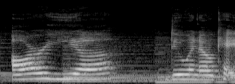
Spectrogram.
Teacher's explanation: We already talked about how sometimes you becomes ya, and this is extremely common as we're speaking quickly and talking with people in a comfortable situation.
